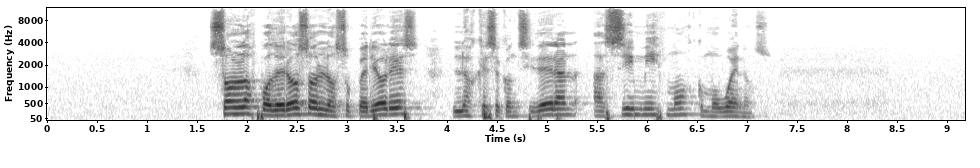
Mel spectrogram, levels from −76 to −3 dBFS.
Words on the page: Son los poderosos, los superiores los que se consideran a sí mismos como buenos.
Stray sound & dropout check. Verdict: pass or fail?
pass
